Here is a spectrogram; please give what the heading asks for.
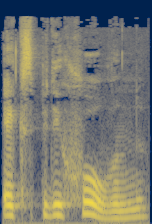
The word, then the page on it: exp: ekspedisj'o:n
